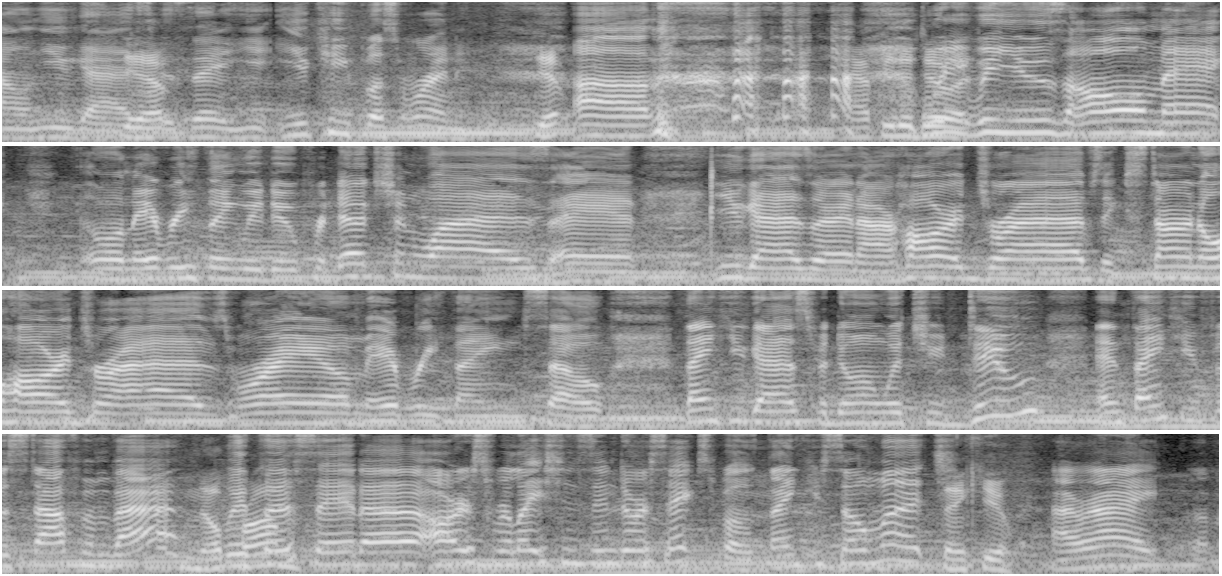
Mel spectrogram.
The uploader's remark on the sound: We speak with a few of the attendees of Artist Relation's Endorse Expo. We also interviewed manufacturers like IK Multimedia and Fir IEMs on their latest gear revealed for Summer NAMM 2021!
